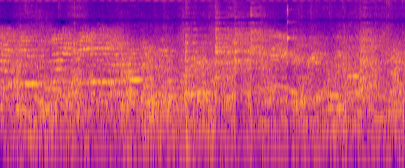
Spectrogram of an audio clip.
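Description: Busy restaurant dining-room chatter with dishes and cutlery clinking, and a toddler's high-pitched voice in the first second or so.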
